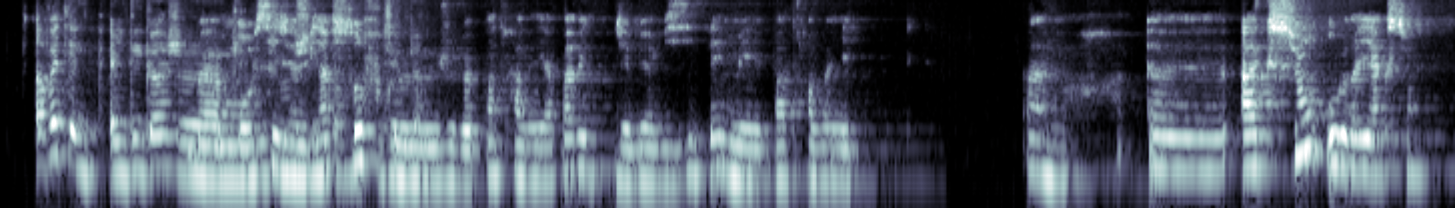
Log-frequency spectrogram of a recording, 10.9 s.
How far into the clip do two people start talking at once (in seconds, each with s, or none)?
1.4 s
